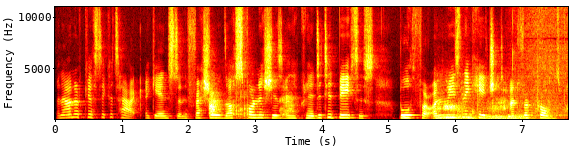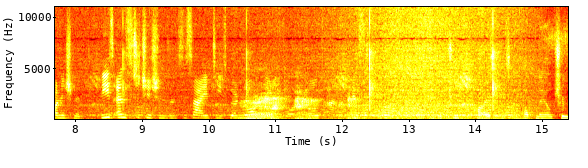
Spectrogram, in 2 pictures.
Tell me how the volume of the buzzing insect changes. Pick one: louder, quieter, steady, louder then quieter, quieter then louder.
louder.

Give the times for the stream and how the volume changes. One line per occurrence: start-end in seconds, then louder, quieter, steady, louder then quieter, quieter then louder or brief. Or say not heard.
not heard.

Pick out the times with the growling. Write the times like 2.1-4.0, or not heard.
2.3-3.6, 5.7-7.5, 10.4-12.3.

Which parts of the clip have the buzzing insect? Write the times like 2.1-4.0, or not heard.
6.8-15.3.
